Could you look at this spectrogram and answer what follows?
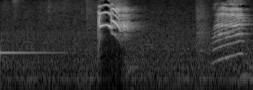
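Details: Pet parrot imitating speech such as "mummy papa": a short shrill screech, then a harmonic, rising-then-falling voice-like phrase. A faint steady tone runs underneath at the start.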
